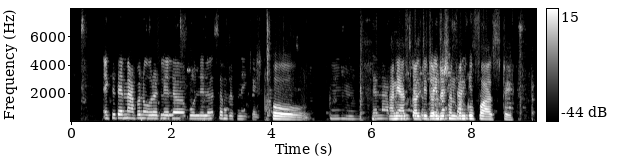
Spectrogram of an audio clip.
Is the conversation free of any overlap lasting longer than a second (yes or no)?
no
